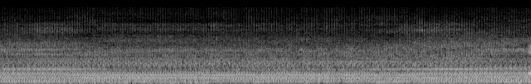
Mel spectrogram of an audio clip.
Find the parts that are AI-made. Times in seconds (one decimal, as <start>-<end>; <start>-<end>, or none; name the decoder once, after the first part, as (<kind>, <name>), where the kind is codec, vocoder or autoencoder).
2.0-4.3 (codec, DAC)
